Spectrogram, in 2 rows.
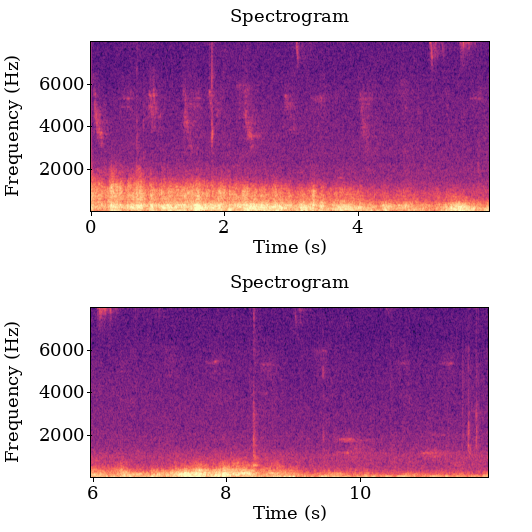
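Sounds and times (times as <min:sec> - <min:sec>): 
thunder: 0:00.0 - 0:08.9.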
